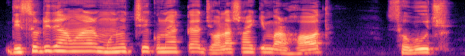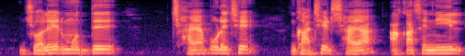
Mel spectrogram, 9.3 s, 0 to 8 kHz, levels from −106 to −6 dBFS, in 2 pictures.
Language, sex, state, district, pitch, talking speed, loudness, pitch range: Bengali, female, West Bengal, Jhargram, 140 Hz, 115 wpm, -21 LUFS, 120-160 Hz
